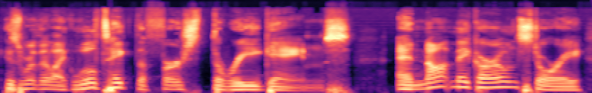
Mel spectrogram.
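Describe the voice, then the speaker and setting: Male podcast co-host, smooth clean voice, casual and opinionated, close dry sound. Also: medium pitch, sing-song, unhurried, dry recording. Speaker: podcast co-host and film reviewer. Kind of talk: casual podcast chat about movies.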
